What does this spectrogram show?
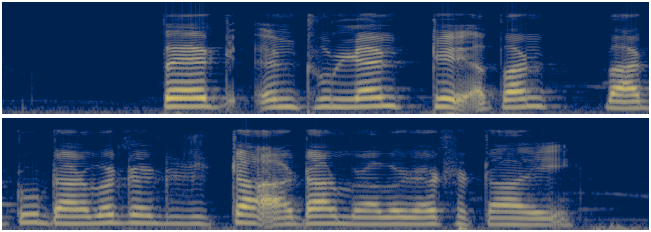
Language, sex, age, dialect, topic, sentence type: Magahi, male, 25-30, Western, banking, statement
